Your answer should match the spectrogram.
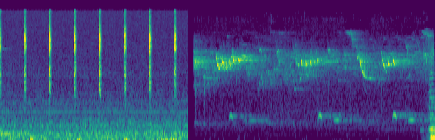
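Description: A clock ticking steadily, about two ticks a second, over a low hum, cut off abruptly at nearly four seconds in. Birdsong follows: repeated chirps and quick falling whistled notes.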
